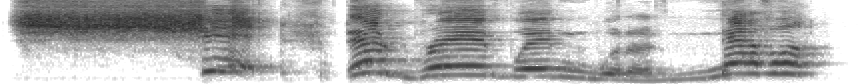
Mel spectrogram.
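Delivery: high-pitched, drawn-out outrage; worked-up high wail of protest; exasperated rant. Real, not acted. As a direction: stretch the key words in exasperation. Exasperated rant at Robb Stark.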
